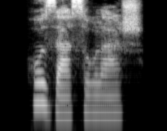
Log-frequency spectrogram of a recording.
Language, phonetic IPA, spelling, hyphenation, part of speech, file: Hungarian, [ˈhozːaːsoːlaːʃ], hozzászólás, hoz‧zá‧szó‧lás, noun, Hu-hozzászólás.ogg
- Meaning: contribution (of an opinion to a discussion or a debate)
